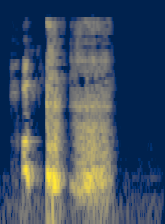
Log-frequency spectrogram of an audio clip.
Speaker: different types of sneezes normal people to the nostril sneeze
